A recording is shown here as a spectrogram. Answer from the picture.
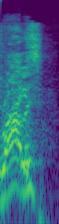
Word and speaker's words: Raleigh: You mean Raleigh?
